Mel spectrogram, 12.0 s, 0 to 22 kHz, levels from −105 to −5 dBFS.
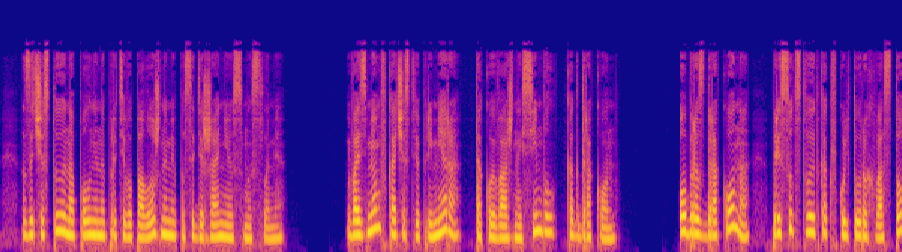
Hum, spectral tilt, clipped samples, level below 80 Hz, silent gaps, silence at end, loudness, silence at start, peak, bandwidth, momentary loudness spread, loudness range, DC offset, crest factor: none; -7 dB/octave; under 0.1%; -48 dBFS; 4.09-4.39 s, 8.52-8.83 s; 0 s; -19 LUFS; 0.3 s; -4 dBFS; 11 kHz; 9 LU; 2 LU; under 0.1%; 16 dB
